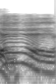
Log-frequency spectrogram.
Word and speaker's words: Laryea: Now, your last name is pronounced uh is it pronounced Laria? Laurier. Laurier.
